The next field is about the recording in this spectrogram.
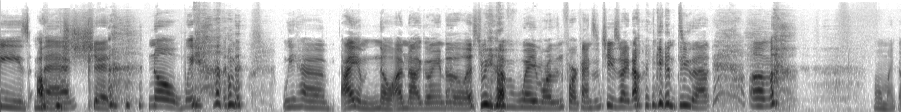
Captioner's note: laughs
